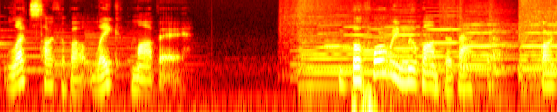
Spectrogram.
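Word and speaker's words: Mabe: I am calling it mave now but thank you for everybody who pointed out in that video that I should be using the Japanese pronunciation anyhow this is the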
